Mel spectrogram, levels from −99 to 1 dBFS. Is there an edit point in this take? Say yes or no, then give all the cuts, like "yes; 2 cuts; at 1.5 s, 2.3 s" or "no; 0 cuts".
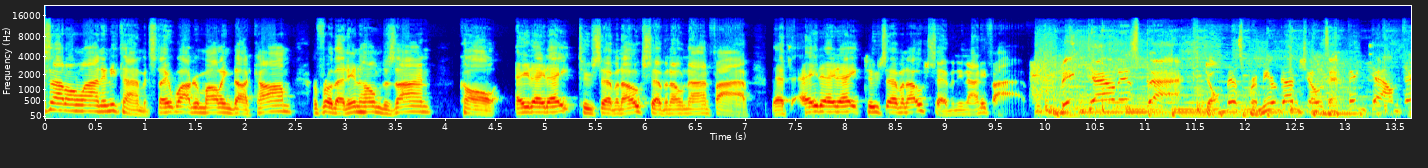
yes; 2 cuts; at 9.8 s, 12.1 s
